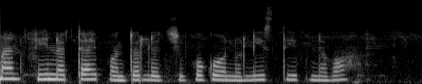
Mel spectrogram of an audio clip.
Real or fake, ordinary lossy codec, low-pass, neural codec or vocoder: real; Opus, 24 kbps; 19.8 kHz; none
